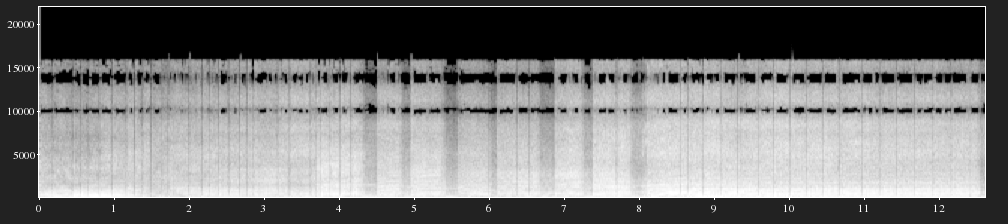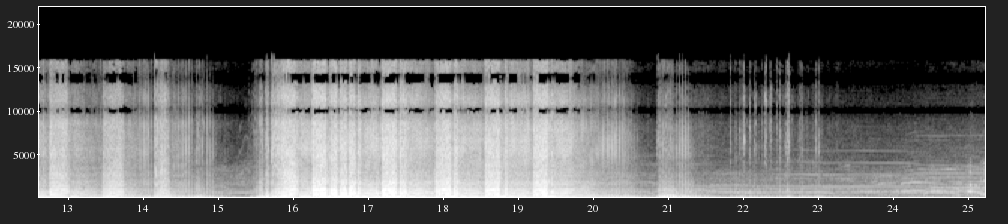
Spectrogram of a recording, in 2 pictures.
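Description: A GMC pickup's engine is held at high revs for a burnout, fairly steady for about twelve seconds. It is then revved up and down over and over, breaks off briefly around the middle, revs hard again, and dies away near the end.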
